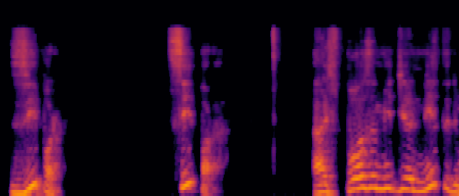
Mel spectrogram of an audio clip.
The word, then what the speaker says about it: Tsipora: para alguns comentaristas, seria seria uma segunda esposa, mas na verdade é a própria Zípora, esse lindo nome, que se pronuncia como TS. Cípora, Cípora, T-S-I-P-O-R-A.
